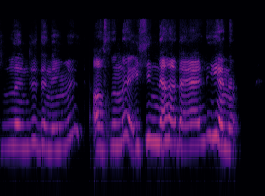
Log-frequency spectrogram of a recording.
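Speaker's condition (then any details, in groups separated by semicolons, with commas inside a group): Cerebral palsy; neurological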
